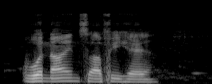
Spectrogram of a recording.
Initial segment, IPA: ʋ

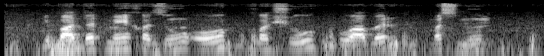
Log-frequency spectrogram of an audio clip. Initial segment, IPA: ɪ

